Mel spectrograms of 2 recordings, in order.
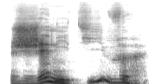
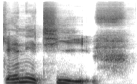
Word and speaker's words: Genitiv: go into the genitive genitive is that why am I pronouncing it with a French accent should be a nice German accent genitive and let me just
